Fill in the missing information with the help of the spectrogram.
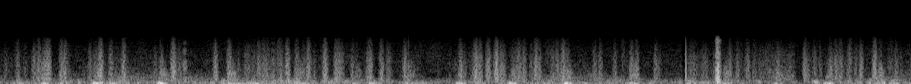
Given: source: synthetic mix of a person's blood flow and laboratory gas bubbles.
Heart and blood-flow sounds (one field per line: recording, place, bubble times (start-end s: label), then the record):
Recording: Doppler ultrasound of blood flow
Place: subclavian vein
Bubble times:
4.04-4.14 s: bubbles
From the record:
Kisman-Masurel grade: 111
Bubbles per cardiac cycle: 1 to 2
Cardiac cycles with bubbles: 1 to 10%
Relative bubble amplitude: barely perceptible (0.100 to 0.250)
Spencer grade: 1 (occasional bubble signal discernible with the cardiac motion signal, with majority of cardiac periods free of bubbles)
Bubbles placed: anywhere in the cardiac cycle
